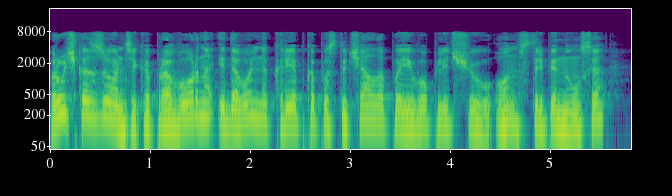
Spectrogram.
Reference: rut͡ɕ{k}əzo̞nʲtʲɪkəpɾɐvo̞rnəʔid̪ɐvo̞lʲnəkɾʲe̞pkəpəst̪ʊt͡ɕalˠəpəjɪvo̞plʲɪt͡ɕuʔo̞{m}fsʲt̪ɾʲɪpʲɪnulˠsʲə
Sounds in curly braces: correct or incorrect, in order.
correct, incorrect

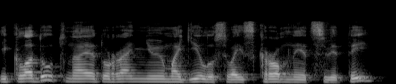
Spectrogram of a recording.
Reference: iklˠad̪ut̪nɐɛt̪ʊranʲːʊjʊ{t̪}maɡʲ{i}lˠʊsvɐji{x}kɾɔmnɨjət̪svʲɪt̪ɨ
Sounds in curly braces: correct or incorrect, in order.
incorrect, correct, incorrect

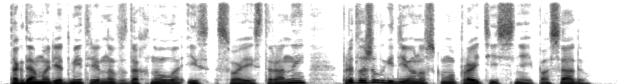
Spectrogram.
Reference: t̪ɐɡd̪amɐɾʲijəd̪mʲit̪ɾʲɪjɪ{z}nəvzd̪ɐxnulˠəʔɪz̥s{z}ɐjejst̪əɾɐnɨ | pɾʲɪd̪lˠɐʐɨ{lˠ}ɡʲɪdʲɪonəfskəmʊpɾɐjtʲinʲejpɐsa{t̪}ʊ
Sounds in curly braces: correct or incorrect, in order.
incorrect, incorrect, correct, incorrect

